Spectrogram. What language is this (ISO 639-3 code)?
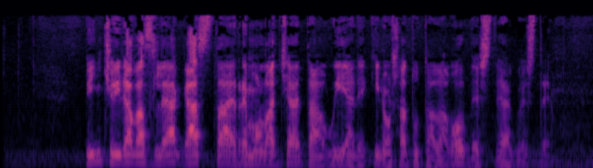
eus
